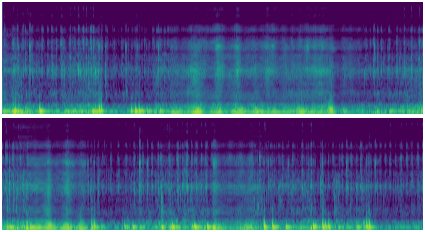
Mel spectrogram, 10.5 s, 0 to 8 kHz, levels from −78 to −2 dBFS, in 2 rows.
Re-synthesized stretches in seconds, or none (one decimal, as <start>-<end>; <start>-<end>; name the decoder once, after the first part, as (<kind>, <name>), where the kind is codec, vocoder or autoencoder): 2.1-4.5 (vocoder, WaveNeXt); 5.6-6.3; 7.9-8.4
